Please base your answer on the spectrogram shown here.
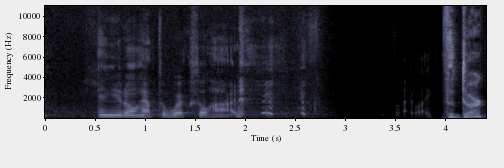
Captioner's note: laughs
